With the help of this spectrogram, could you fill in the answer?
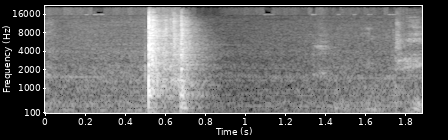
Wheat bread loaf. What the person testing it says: tap the top it's got a nice Hollow sound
